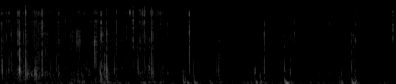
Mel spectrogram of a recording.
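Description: A small, flat Garnier Fructis hair mask sachet of crinkly foil/plastic laminate, filled and soft, is held in both hands and crinkled and squeezed with long acrylic nails and fingertips. The result is a quiet, bright, dense crackling with quick sharp crinkles and taps, loudest early on and softening toward the end.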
